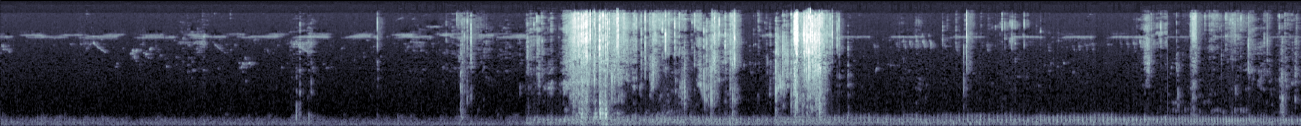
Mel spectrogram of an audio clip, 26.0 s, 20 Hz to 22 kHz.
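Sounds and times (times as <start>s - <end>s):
crunching and crinkling handling: 9.1s - 9.6s, 10.5s - 17.0s.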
